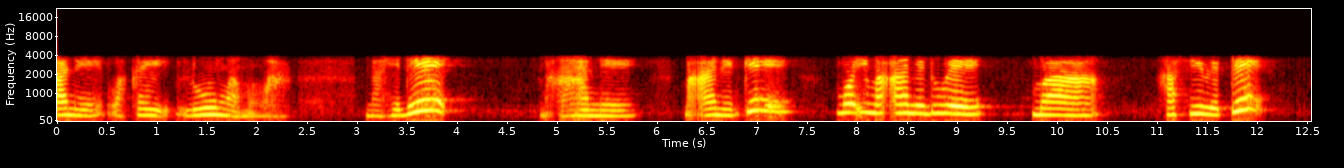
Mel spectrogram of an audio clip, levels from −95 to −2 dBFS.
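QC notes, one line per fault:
Throughout, G.723.1 codec: the speech is muffled and hoarse, with consonants smeared together, which fits heavy coding at about 6.3 kbit/s. The line band runs from about 200 Hz to 3.7 kHz and nothing is present above 3.8 kHz, so sibilants and breath detail are gone. The codec rebuilds the voice from a coarse model refreshed only every 30 ms frame, so quick changes in the speech blur and the harmonic texture turns rough.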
